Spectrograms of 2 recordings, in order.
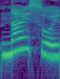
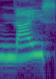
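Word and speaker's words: gneiss: of is but then you realize that noise nicer means relating to nice which is a rock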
